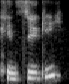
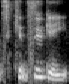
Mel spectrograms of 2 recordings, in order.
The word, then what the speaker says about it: kintsugi: that there's a real awareness around something called kintsugi. I think I pronounced that correctly, but somebody who's Japanese might completely correct me and say I've said it wrong. But kintsugi is the Japanese art of repairing cracked pottery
